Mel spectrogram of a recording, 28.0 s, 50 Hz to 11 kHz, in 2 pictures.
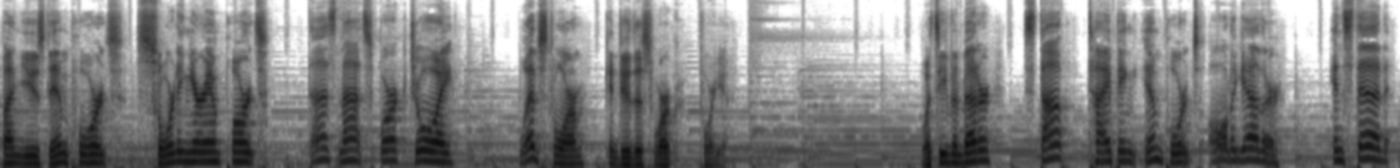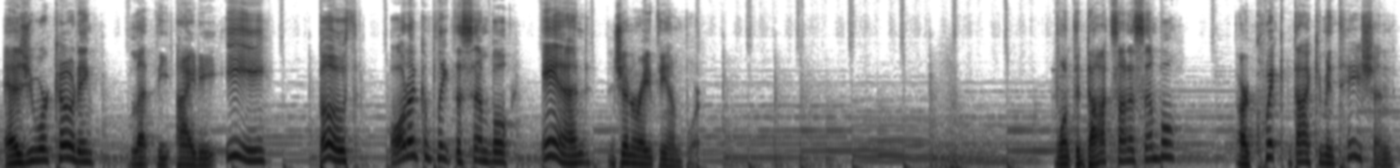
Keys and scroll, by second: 5.8 ctrl+alt+o, 8.4 shift+Return, 14.5 Tab.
